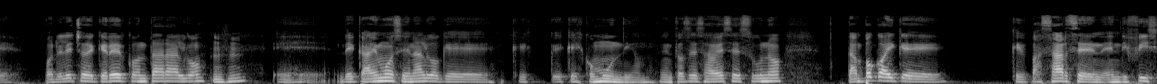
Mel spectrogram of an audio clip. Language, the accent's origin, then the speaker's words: Spanish; Moreno, Buenos Aires Province, Argentina; born there; yo nací acá, en Moreno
